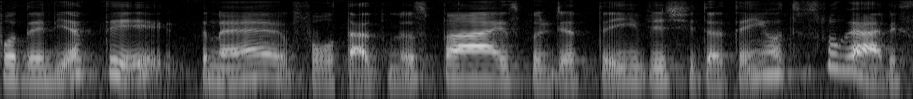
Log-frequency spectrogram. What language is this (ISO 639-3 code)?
por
